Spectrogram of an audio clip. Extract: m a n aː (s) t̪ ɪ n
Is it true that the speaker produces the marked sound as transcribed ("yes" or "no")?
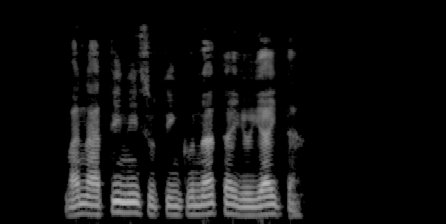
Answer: no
